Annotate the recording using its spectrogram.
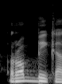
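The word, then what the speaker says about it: رَبِّكَ: বা রাব্বুকা বলবো না এখানে হবে রব্বিকা অনেকে ভুল বসত যেলাম তারকাইফলা রব্বুকা ওইটা এখানে চলে আসে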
